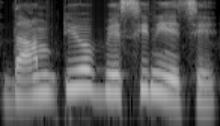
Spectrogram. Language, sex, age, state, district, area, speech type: Bengali, female, 45-60, West Bengal, Paschim Medinipur, rural, spontaneous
